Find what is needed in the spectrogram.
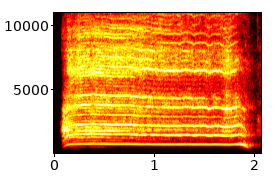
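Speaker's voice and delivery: shrill loud scream, pitch way up; sudden high yell of exasperation; high frustrated scream. Real, not acted. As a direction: let out a piercing scream.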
